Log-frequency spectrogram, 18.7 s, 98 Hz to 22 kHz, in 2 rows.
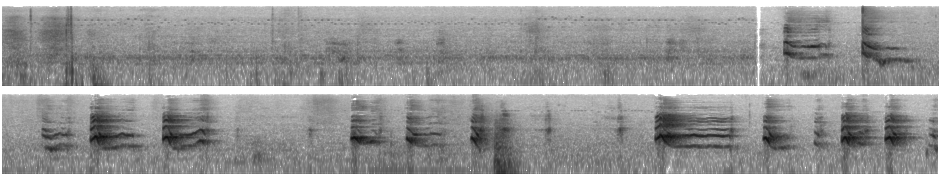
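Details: Miniature poodles at home, black puppy Hugo born April 2013 newly joining apricot Sydney, recorded June 2013: after seven quiet seconds comes a burst of sharp, high yaps and yips, about a dozen uneven barks in quick succession.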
